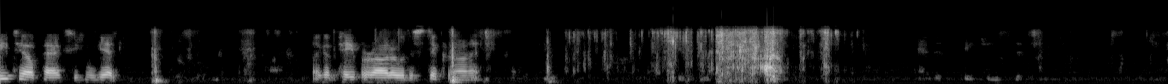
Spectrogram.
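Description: Trading cards shuffle and flick through hands.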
